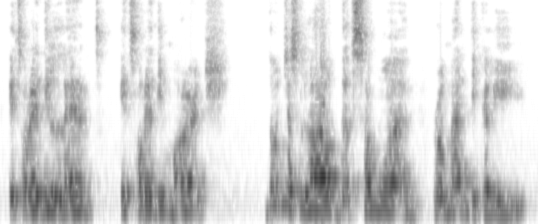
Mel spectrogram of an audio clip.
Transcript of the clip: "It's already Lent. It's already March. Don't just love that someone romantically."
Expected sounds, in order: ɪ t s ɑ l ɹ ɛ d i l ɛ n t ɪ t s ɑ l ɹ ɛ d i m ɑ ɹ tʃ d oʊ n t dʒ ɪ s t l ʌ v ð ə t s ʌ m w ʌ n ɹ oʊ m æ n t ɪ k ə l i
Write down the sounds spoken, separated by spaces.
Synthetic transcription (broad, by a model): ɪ t s ɑ l ɹ ɛ d i l ɛ n t ɪ t s ɑ l ɹ ɛ d i m ɑ ɹ tʃ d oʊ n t dʒ ɪ s t l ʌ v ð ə t s ʌ m w ʌ n ɹ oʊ m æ n t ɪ k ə l i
